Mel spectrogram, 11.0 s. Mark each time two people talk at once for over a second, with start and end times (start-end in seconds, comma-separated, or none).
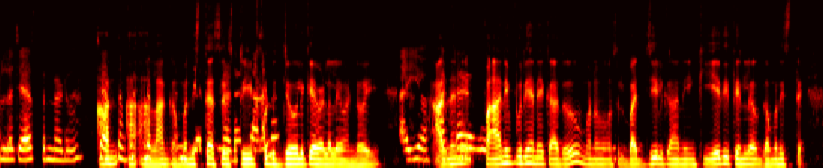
1.4-3.7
